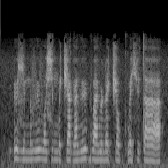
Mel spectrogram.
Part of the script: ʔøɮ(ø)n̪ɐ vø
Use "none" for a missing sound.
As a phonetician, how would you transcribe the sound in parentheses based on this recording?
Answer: ø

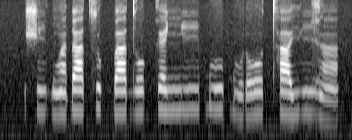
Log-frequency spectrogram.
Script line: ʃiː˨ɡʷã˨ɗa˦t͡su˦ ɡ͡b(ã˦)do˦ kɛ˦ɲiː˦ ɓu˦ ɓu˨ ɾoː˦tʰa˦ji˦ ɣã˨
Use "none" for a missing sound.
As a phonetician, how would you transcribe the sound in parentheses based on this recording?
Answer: a˦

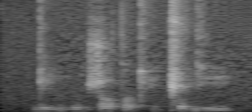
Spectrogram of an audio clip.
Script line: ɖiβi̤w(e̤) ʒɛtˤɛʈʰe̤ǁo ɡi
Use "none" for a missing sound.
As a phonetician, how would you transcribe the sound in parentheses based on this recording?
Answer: i̤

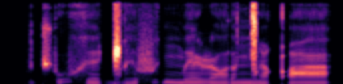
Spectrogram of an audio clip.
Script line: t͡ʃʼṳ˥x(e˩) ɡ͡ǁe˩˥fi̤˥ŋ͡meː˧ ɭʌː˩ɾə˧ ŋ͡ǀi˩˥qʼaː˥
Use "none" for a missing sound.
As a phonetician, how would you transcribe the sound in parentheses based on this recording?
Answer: e˩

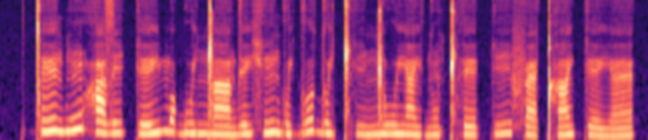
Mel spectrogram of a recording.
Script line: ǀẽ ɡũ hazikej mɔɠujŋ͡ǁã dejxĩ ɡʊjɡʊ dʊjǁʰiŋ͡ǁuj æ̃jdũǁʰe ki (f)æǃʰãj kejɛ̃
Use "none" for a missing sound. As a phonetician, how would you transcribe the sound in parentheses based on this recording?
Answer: f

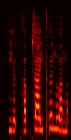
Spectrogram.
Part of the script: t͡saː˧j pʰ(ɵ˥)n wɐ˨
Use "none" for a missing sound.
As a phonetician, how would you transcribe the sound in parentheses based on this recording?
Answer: ɵ˧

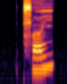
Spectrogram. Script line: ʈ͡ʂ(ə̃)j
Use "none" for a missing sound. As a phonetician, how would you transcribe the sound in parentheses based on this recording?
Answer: ə̃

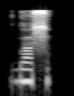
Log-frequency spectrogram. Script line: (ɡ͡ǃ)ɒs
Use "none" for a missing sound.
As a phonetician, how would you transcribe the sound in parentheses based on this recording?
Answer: ɡ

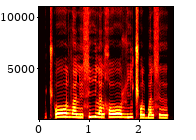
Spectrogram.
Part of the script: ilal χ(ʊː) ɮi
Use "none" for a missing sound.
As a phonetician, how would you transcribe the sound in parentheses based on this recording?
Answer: ɔː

